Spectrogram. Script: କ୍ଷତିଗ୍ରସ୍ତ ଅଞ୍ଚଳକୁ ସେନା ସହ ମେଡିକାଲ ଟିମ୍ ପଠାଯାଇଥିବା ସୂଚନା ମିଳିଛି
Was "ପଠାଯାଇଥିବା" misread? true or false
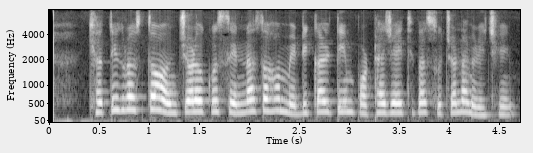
false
